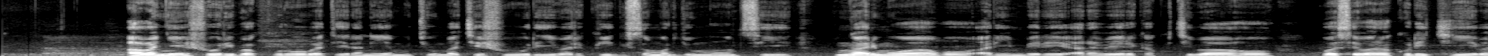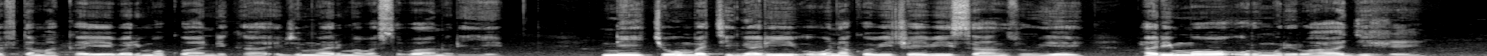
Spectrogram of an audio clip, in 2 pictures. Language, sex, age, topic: Kinyarwanda, male, 18-24, education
